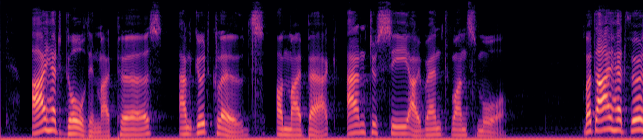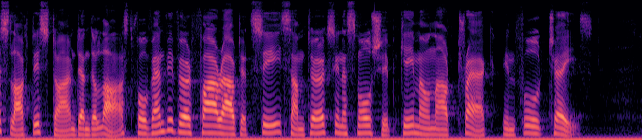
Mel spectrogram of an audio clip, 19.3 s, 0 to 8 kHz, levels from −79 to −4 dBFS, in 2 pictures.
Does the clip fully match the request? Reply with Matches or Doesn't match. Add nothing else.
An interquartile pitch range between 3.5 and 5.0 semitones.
Doesn't match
